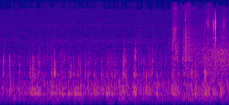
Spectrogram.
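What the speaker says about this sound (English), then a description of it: "as you can see, it's boiling nicely" Pea soup boils in a pot on the stove, giving a steady bubbling and popping patter that grows somewhat busier toward the end, with no voices.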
